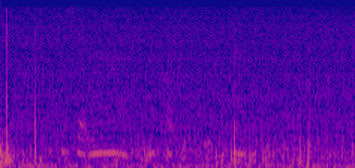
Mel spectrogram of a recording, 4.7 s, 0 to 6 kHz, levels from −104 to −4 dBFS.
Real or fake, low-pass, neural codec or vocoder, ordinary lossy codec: fake; 5.4 kHz; codec, 16 kHz, 8 kbps, FunCodec, trained on LibriTTS, 25 frames a second; none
